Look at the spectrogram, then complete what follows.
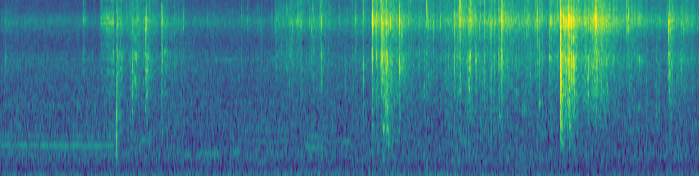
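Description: Dry bamboo leaves, sheaths and twigs rustling and crackling as a bamboo clump is handled and pulled, with two louder bursts of snapping in the second half.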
